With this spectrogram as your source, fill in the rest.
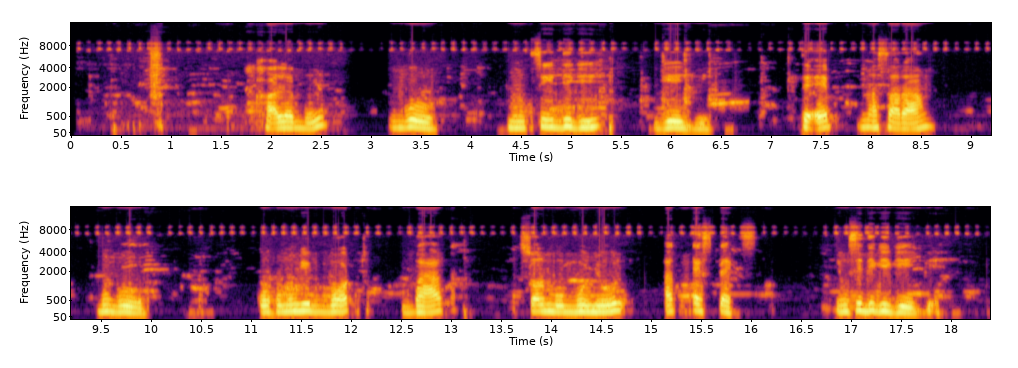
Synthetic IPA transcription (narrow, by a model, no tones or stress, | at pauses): xalɛbu | ɡoːɾ | muŋsidiɡi | ɡeːbi | tɛʔɛp̚nasaɾaŋ | buɡoːɾ | koːkumuŋɡibɔt | baːk | sɔlmbubuɲuːl | ak̚ɛkspɛk̚s | juŋsidiɡiɡeːbḭ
